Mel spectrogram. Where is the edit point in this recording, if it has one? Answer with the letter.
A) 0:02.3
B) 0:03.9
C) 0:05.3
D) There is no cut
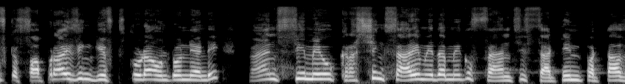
A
